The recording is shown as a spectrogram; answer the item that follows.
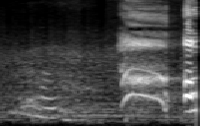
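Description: A woman's startled gasp with a voiced 'oh', short and sharp, a little over a second in.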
